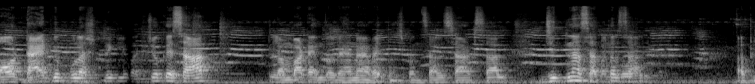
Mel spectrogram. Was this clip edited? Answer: yes; 2 cuts; at 1.3 s, 6.2 s

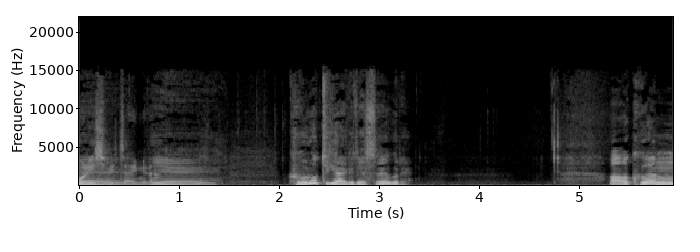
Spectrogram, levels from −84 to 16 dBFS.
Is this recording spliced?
no; 0 cuts

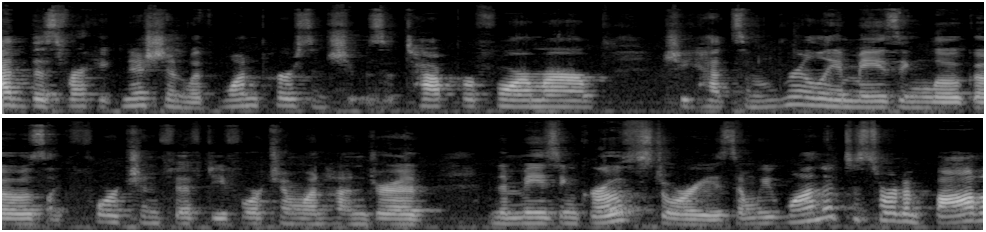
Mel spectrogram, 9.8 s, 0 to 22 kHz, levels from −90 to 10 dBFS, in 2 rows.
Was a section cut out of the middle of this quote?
no; 0 cuts

